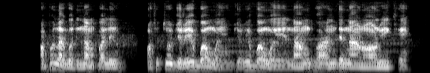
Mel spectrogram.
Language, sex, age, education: Igbo, male, 30-45, tertiary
